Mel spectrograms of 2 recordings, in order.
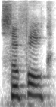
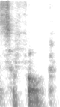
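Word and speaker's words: Suffolk: you know two people from Yonkers older individuals saulk County Police say 44 year-old Steven Brown It's actually pronounced suffk not saulk but yeah 44y old Steven Brown 38y old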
